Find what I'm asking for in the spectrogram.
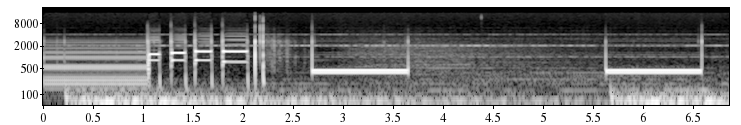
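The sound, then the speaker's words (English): A telephone being dialed to call a crew room: a quick run of touch-tone beeps, then two long, steady ringing tones separated by a pause, all over a low background hum. “When I heard the activity of the machine, I called the crew room by telephone.”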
